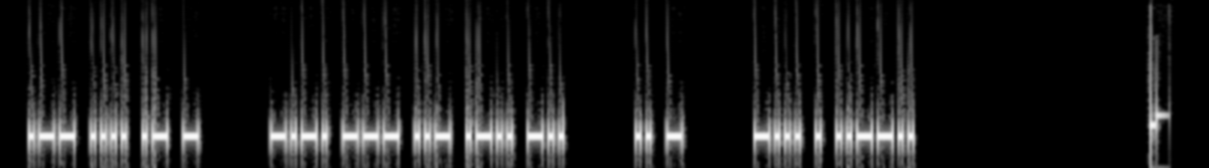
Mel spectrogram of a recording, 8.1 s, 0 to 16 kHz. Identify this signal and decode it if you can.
Morse code, heard as a keyed tone, about 34 wpm, 700 Hz. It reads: WHAT COULD IT BE?
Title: 2x Word-Spacing - Sentences from Top 100 Words - 35wpm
